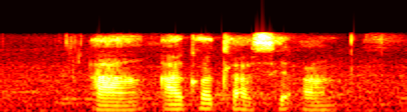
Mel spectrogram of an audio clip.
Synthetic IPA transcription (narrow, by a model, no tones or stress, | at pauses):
aakʼɔt͡ɬʼasɪʔa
